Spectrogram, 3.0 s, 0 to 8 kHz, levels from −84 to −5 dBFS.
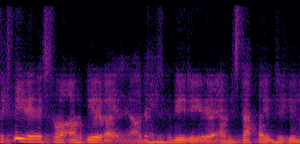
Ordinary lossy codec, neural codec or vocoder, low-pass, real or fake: none; codec, 16 kHz, 0.5 kbps, FreqCodec, smaller model; none; fake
